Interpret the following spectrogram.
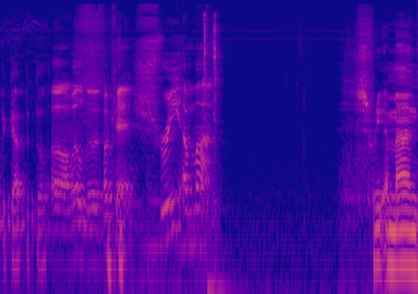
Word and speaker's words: Sri: probably completely wrong so that s r i that's how the sh in shr Lanka is spelled isn't it does that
